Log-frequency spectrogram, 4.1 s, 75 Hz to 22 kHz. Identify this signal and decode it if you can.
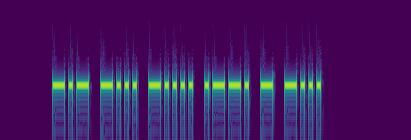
Morse code, heard as a keyed tone, about 37 wpm, 700 Hz. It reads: KB6PTB
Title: Speed Racing - USA 2x3 Call Signs 30wpm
